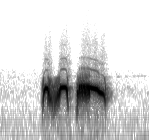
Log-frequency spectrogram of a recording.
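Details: Decoy spotted dove of the đồng son voice type calling to attract other doves. A brief stuttered coo runs into a long arched note, followed by a longer coo that slides downward.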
